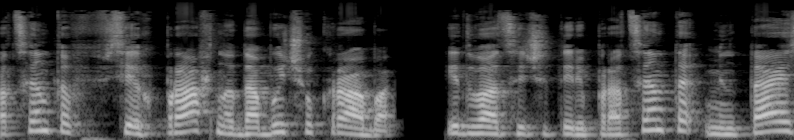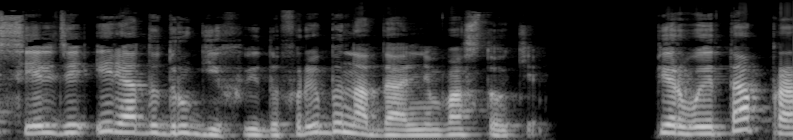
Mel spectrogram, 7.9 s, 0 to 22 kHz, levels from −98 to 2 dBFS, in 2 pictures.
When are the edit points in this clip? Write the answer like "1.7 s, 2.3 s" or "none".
none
